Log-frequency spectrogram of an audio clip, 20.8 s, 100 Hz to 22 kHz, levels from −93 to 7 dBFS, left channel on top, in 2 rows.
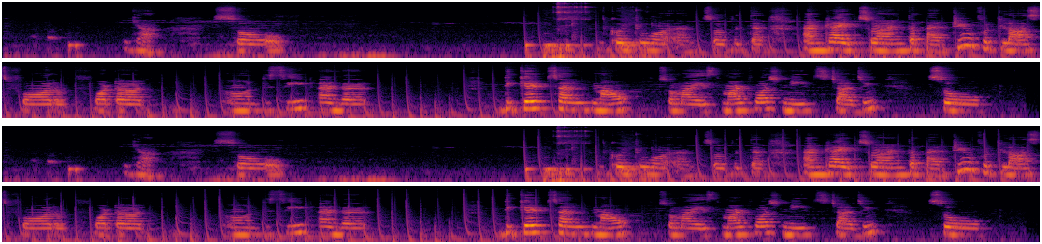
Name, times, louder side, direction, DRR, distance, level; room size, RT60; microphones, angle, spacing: voice 1, 0.5-0.8 1.2-2.9 3.7-3.8 5.2-11.0 11.3-11.9 12.6-14.1 15.3-16.7 17.0-19.2 19.7-20.2, left 2 dB, 15° left, 0.5 m, -31 dB
sound 1, 5.2-17.4, right 1 dB, 30° right, 2.0 m, -48 dB
head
